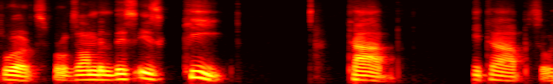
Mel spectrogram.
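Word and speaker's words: كتاب: For example, this is key tab. Kab. So this is calf has got a kasa under it. So we pronounce it key not c.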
